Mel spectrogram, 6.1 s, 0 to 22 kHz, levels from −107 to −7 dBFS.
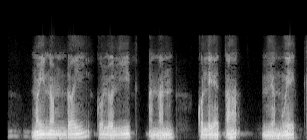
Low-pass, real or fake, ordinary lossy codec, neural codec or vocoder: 19.8 kHz; fake; AAC, 24 kbps; autoencoder, 48 kHz, 32 numbers a frame, DAC-VAE, trained on Japanese speech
